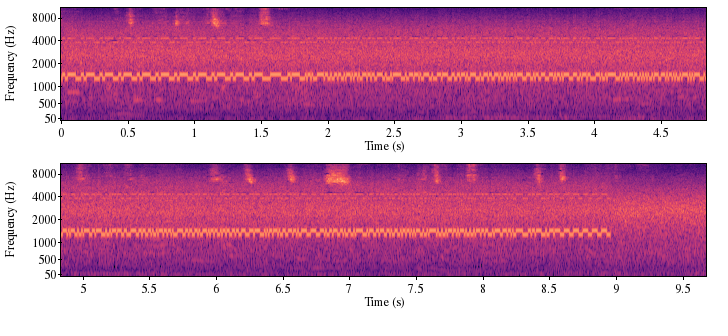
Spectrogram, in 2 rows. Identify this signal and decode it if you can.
NAVTEX (SITOR-B), 100 baud, 170 Hz shift, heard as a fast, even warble, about 1360 Hz centre, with radio static and the noise inside a car. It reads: IT WAS NAMED AFTER TAUNTON, MASSACHUSETTS.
